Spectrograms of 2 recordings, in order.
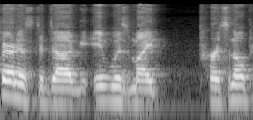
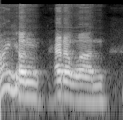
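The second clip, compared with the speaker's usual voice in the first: geeky, nerdy, cartoonish mash-up put-on voice; 3 semitones higher, 3 dB quieter than usual. Showing the voice used for a pathetic knight character: nerdy put-on character voice. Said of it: "combining all of those different voices".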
